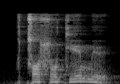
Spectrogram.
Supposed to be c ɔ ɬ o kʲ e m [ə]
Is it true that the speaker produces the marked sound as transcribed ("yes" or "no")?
no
